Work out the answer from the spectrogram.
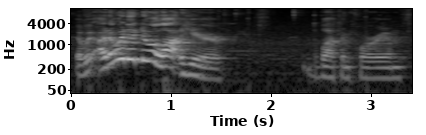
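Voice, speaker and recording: A man giving casual, chatty, sweary commentary as he plays a video game, thinking out loud. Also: mid-range voice, wildly swooping pitch, a little fast. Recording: echoey room, faint background noise.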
